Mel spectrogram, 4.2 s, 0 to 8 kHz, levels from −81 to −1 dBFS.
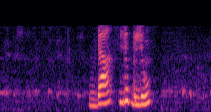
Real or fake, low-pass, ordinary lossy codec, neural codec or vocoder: fake; 7.2 kHz; AAC, 16 kbps; vocoder, 44.1 kHz, 128 mel bands, Pupu-Vocoder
